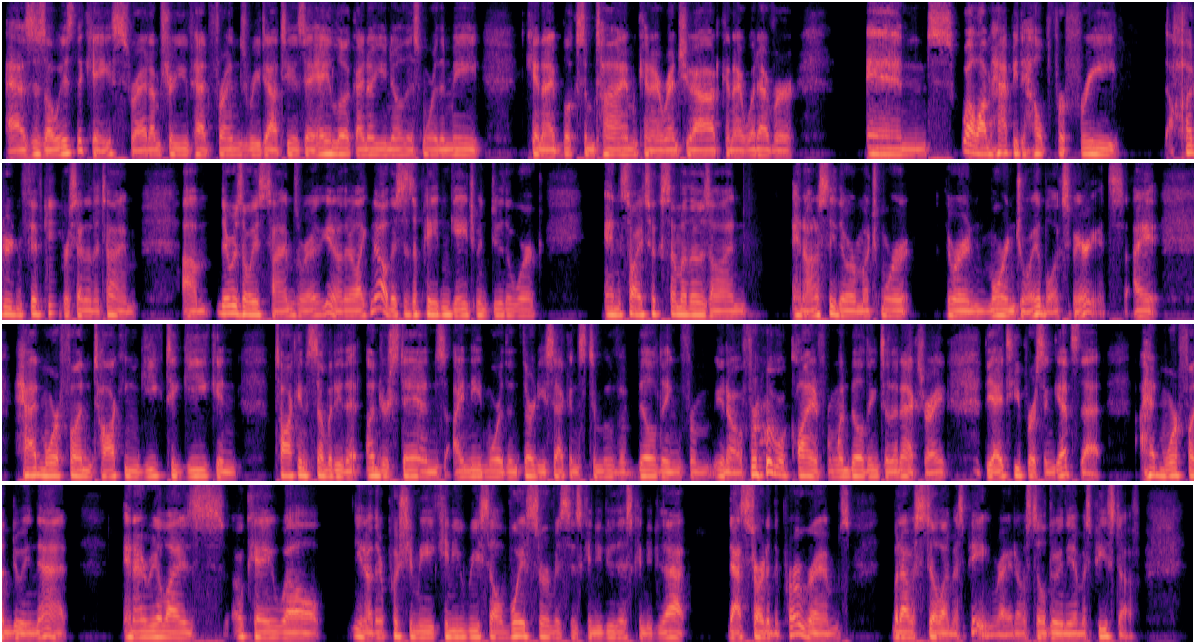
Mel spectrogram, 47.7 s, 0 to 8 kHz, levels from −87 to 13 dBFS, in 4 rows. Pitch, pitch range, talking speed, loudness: 110 Hz, 100-120 Hz, 225 wpm, -19 LUFS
